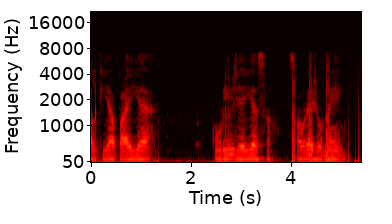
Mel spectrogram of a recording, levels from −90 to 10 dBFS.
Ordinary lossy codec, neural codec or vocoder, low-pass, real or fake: none; none; 7.2 kHz; real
